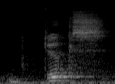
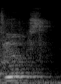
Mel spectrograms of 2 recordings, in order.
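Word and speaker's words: dux: yeah oh okay so Dukes is spelled d-u-x so d u s so we know Duke's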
